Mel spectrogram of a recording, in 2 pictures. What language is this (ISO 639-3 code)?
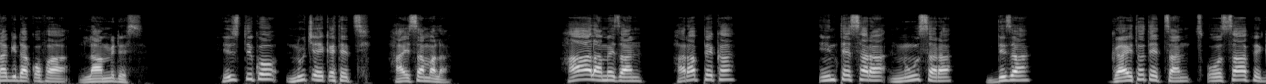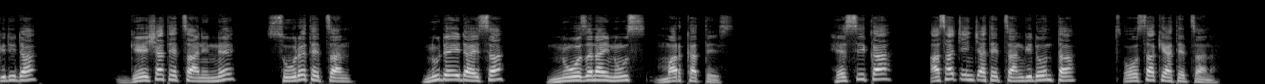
gmv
